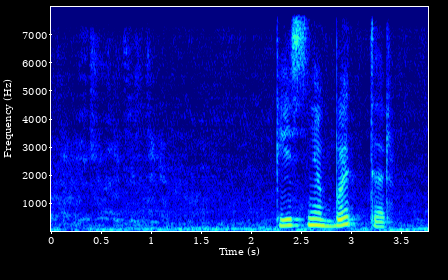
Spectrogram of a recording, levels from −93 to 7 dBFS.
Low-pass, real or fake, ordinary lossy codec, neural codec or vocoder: none; fake; none; codec, 16 kHz, 4 kbps, FreqCodec, smaller model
